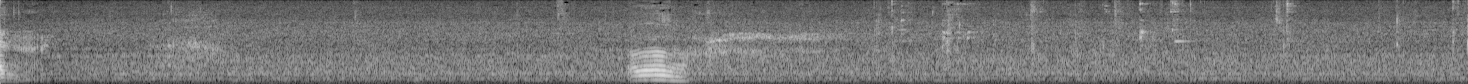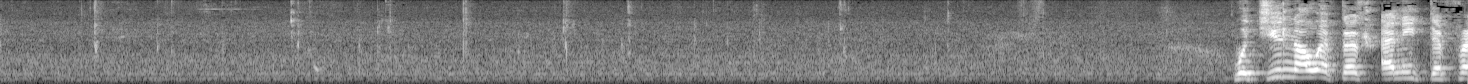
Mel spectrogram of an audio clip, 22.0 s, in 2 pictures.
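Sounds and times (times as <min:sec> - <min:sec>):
low background hum: 0:00.0 - 0:22.0
person chewing bacon: 0:06.2 - 0:19.7
wet mouth clicks: 0:10.4 - 0:18.4.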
